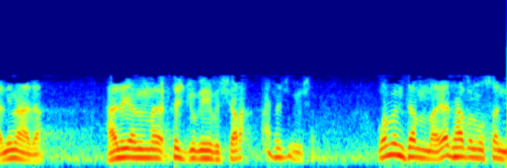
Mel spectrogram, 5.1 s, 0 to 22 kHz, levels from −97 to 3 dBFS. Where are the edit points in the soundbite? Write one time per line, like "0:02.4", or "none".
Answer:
0:01.0
0:02.5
